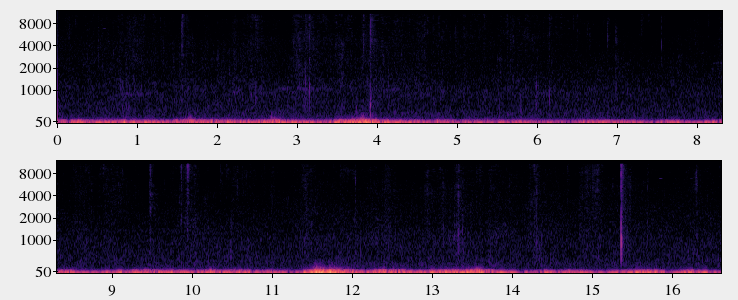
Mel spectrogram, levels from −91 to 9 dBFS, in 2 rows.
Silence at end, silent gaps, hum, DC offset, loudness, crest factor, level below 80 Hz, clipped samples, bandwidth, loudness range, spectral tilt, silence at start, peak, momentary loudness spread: 0 s; none; none; under 0.1%; -44 LUFS; 22 dB; -38 dBFS; under 0.1%; 7.8 kHz; 14 LU; -5.5 dB/octave; 0 s; -10 dBFS; 20 LU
